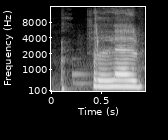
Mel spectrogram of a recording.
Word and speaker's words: celeb: Celeb. I think Celeb. Yes, celeb. that's how you pronounce it. Yes, that's the best. It just sounds close to sleep.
